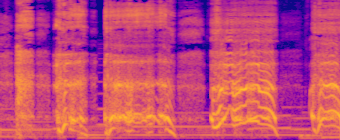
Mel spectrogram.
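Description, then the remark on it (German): A voice imitates the cough of the speaker's partner with five hoarse, strained bursts in an uneven series, loud, with groaning, voiced edges between brief pauses. “Meine Partnerin, so hat sie gehustet.”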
